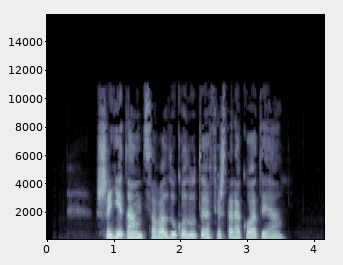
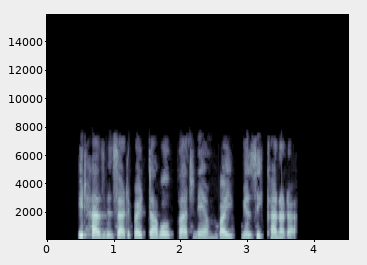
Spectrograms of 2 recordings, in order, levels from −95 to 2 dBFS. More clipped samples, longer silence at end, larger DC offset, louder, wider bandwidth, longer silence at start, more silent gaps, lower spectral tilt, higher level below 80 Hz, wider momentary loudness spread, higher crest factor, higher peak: neither; second, 0.6 s vs 0.8 s; neither; about the same, -20 LUFS vs -20 LUFS; first, 11.5 kHz vs 7.8 kHz; first, 0.75 s vs 0.45 s; second, none vs 1.90-1.94 s, 3.25-3.29 s; about the same, -4.5 dB/octave vs -4 dB/octave; second, -72 dBFS vs -62 dBFS; about the same, 8 LU vs 8 LU; about the same, 18 dB vs 20 dB; second, -4 dBFS vs 0 dBFS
